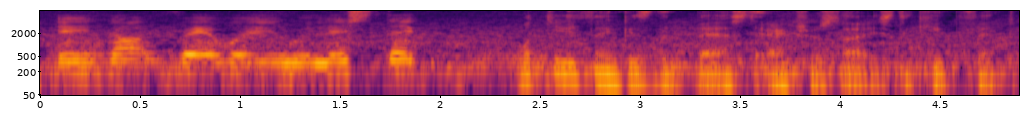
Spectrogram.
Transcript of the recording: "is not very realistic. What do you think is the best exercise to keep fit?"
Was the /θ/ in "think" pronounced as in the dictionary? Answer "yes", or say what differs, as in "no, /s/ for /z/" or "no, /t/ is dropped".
yes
